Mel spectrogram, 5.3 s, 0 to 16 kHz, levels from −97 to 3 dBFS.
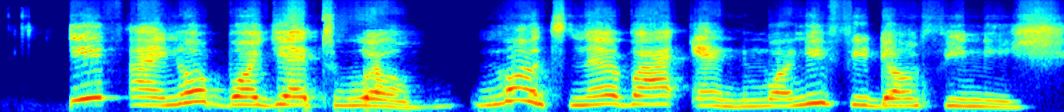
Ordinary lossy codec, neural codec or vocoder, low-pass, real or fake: Opus, 16 kbps; codec, 44.1 kHz, 2.6 kbps, SNAC; 14.4 kHz; fake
